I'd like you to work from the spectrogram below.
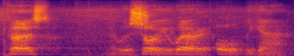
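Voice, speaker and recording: A man playing a solemn mystic warlock in a video game, speaking in grave, portentous, measured pronouncements with an echo over music. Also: medium pitch, crowd noise, close to an everyday voice. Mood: grave, grand. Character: solemn male mystic warlock, a copy of an exiled prophet. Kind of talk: dramatic video game cutscene acting. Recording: echoing voice under music.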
